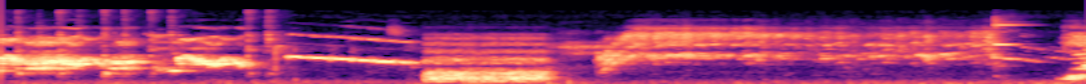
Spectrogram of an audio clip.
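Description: Cartoon sound effects played from a TV's speaker: a run of sharp clicks as a letter keypad is worked, a falling whistle, a short low buzz, then a few seconds of hissing, whirring machine noise.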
